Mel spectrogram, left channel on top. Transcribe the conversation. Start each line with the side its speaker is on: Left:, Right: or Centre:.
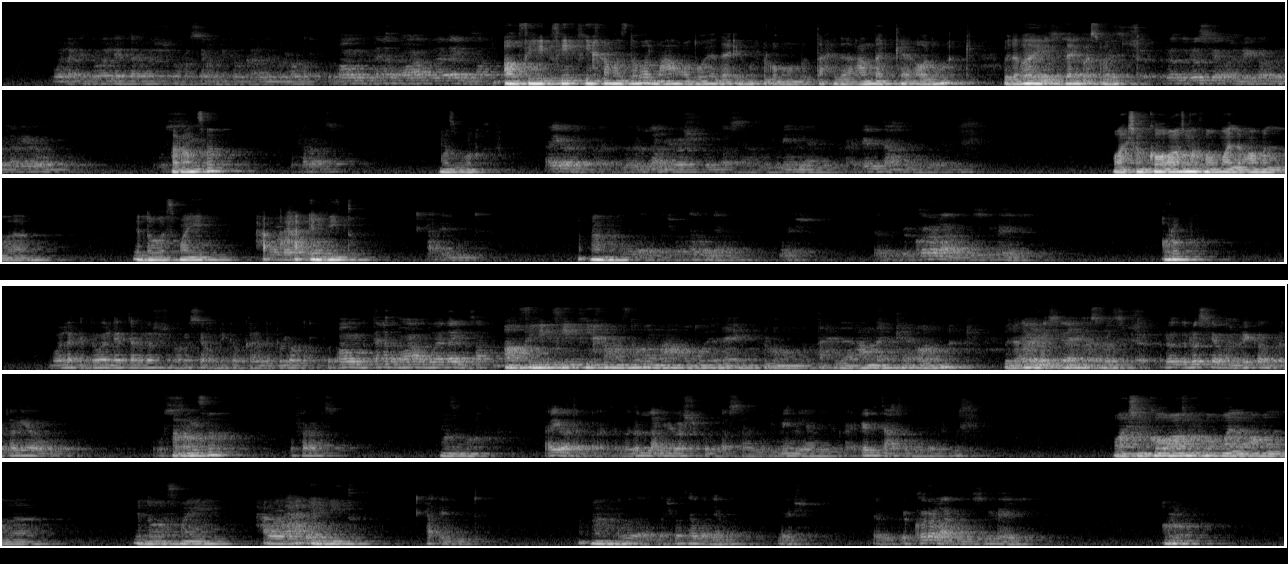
Right: بقول لك الدول اللي هي بتعمل وش شبه روسيا وأمريكا والكلام ده كله الأمم المتحدة معاها عضوية دايمة صح؟
Left: اه في في في خمس دول معاها عضوية دائمة في الأمم المتحدة عندك آه، أقولهم لك وده
Right: ايوه
Left: بقى
Right: روسيا
Left: ده يبقى سؤال
Right: روسيا روسيا وامريكا وبريطانيا و... والصين
Left: فرنسا
Right: وفرنسا
Left: مظبوط
Right: ايوه طب طب ما دول اللي عاملين الوش كله اصلا مين يعني غير اللي تعرف الموضوع يعني <laughs>
Left: وعشان قوة عظمى فهم اللي معاهم ال- اللي هو اسمها ايه؟ حق,
Right: هو اللي
Left: حق
Right: معاه الكوره
Left: الفيتو
Right: حق الفيتو
Left: آه.
Right: يا عم ده ده شويه هبل يا عم ماشي الكوره العجوز مين هي
Left: أوروبا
